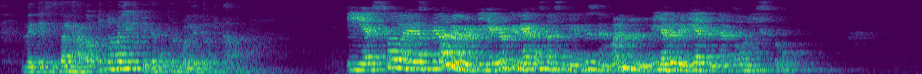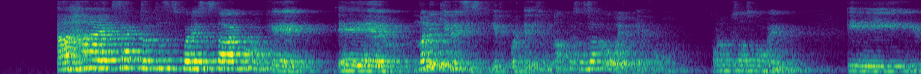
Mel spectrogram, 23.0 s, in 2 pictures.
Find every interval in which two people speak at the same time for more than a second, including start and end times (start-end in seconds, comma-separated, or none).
none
